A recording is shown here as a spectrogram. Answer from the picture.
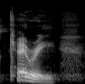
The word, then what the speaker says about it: Ceri: It's like my name's Kerry, C-E-R-I. It's four letters. How many problems can that cause for people? Well, a lot. People call me Seri, Cherry. How do you pronounce this?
